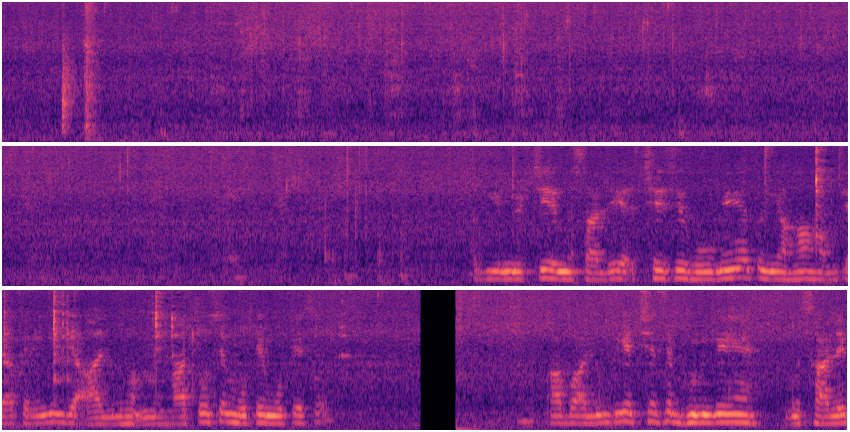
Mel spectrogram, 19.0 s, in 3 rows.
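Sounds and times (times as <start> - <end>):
onions sizzling in hot oil: 0.0 - 19.0
wooden spoon stirring: 1.6 - 9.6.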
